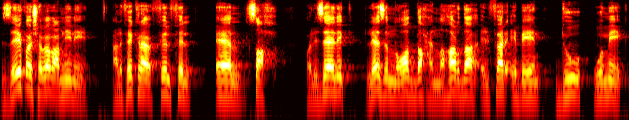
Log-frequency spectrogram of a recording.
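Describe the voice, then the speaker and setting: An upbeat Egyptian man teaching an English lesson, with an Egyptian Arabic accent and a fairly high voice. He talks in a chatty, encouraging way, and his voice bounces around an echoey room. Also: brisk, a little mellow. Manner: upbeat, chatty teacher who repeats "tamam?". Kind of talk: friendly explainer lesson.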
